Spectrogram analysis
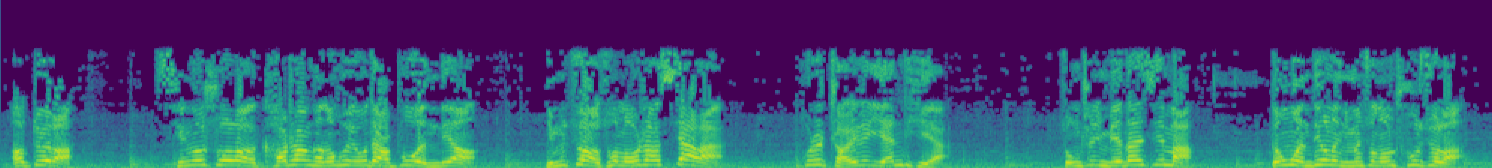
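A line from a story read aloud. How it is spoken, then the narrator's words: Shouting. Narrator (Chinese): 余文冲他喊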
